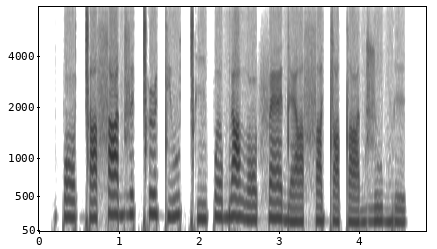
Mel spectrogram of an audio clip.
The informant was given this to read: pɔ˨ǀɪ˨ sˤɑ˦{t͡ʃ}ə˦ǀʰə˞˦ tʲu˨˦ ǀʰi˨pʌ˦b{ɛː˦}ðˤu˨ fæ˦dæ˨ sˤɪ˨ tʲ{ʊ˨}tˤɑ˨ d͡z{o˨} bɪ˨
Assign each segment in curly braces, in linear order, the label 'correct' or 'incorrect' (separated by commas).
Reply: incorrect, incorrect, correct, incorrect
